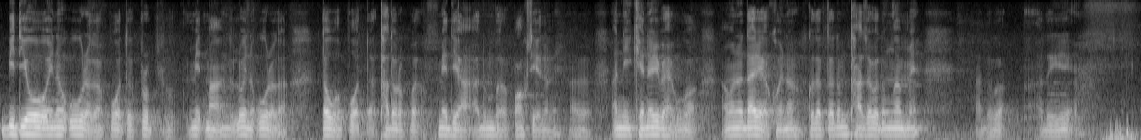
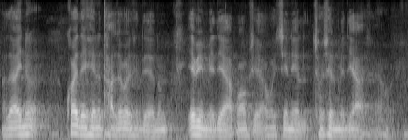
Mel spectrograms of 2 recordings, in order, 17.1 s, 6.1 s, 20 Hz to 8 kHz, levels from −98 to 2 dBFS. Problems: none marked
